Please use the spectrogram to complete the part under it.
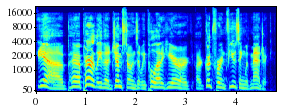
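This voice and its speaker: Man as female village trader, friendly, hesitant, informal, slightly high voice, close dry sound, tabletop game. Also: animated, a little fast, bright, forceful tone, no echo, exaggerated voice. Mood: helpful, hesitant.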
